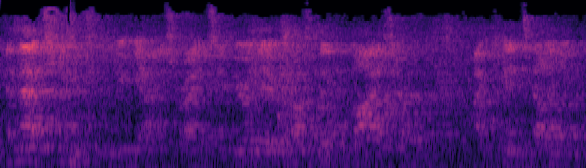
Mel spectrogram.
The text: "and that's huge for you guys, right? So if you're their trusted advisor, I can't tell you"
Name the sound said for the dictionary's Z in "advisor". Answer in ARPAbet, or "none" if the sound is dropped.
Z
